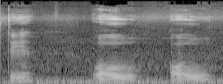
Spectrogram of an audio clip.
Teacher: थोड़ा जी पीछे की तरफ भी जाती है कंठष् ओ ओ कंठोष्ठी मतलब जो ओष्ठ भी होते हैं और कंठ से भी आते हैं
